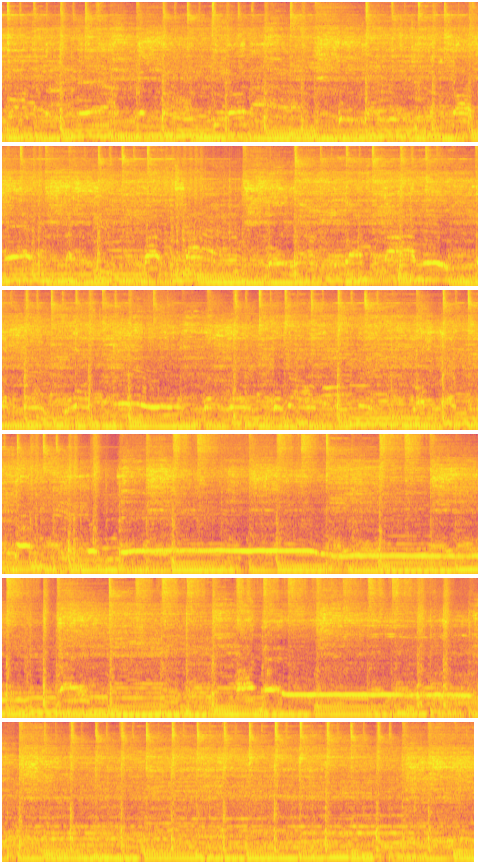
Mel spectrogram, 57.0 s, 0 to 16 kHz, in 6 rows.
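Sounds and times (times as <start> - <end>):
rock band instrumental: 0.0 - 57.0
lead electric guitar sustained bends: 43.8 - 57.0.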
